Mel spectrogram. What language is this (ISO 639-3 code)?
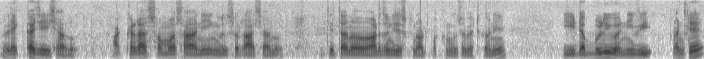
tel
